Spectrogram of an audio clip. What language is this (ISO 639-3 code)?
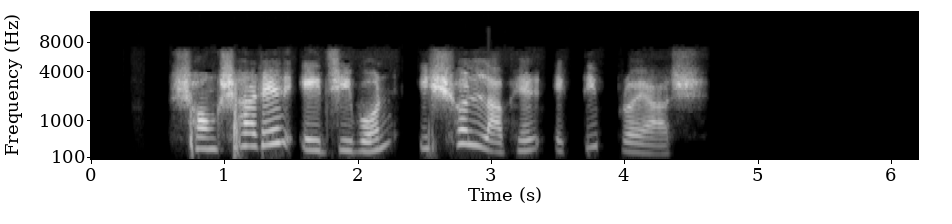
ben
